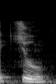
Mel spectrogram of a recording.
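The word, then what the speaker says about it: chew: इसको च्यू नहीं पढ़ेंगे, इसको हम च्यू नहीं पढ़ेंगे, इस तरह से इसको च्यू नहीं पढ़ेंगे, ये गलत है, इसको हम चू पढ़ेंगे।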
